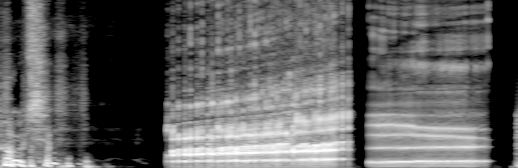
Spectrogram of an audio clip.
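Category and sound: human body sound, burp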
